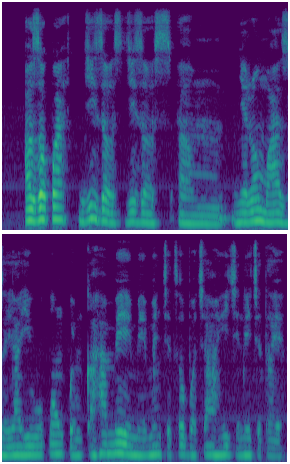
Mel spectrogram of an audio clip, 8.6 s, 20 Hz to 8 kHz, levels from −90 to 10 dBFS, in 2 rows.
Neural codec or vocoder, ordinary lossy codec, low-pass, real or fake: none; none; 7.2 kHz; real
